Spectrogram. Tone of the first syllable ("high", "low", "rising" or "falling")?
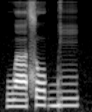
low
